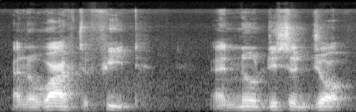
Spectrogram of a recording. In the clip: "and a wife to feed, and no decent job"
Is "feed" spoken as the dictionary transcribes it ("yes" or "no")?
yes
